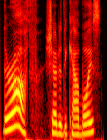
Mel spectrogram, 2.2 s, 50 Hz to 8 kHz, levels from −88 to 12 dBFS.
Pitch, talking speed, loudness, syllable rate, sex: 230 Hz, 140 wpm, -16 LUFS, 4.4 syllables/s, female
